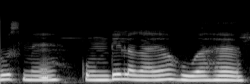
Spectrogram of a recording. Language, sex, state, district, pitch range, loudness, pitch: Hindi, female, Jharkhand, Garhwa, 195-220 Hz, -12 LUFS, 205 Hz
